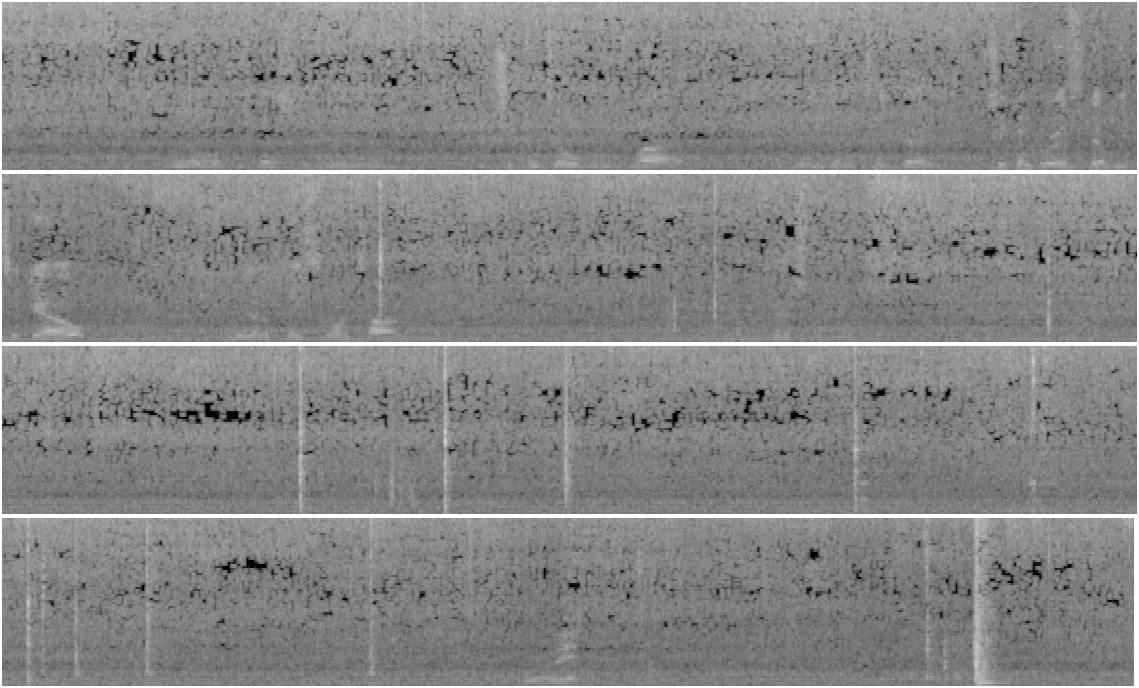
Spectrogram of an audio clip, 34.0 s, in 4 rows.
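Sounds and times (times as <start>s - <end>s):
vegetables and chicken sizzling in skillet: 0.0s - 34.0s.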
